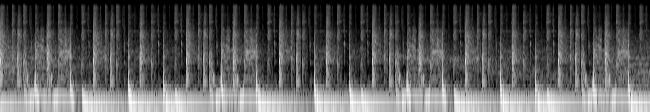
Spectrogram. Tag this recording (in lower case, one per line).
music
drum and bass
electronic music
